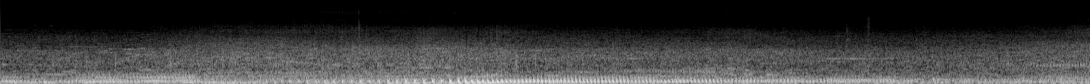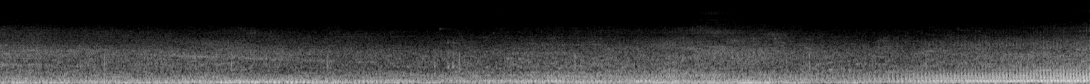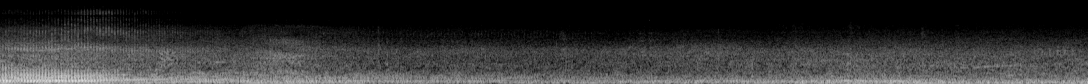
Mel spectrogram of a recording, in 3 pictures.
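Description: Street traffic: cars and motor scooters passing close by over a steady low rumble, with background voices. Two vehicles pass louder, about five seconds in and again around twenty-two seconds in; the second rises and falls in pitch as it goes by.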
